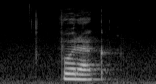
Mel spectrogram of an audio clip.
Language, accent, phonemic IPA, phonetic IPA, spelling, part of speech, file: Armenian, Eastern Armenian, /voˈɾɑk/, [voɾɑ́k], որակ, noun, Hy-որակ.ogg
- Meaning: quality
